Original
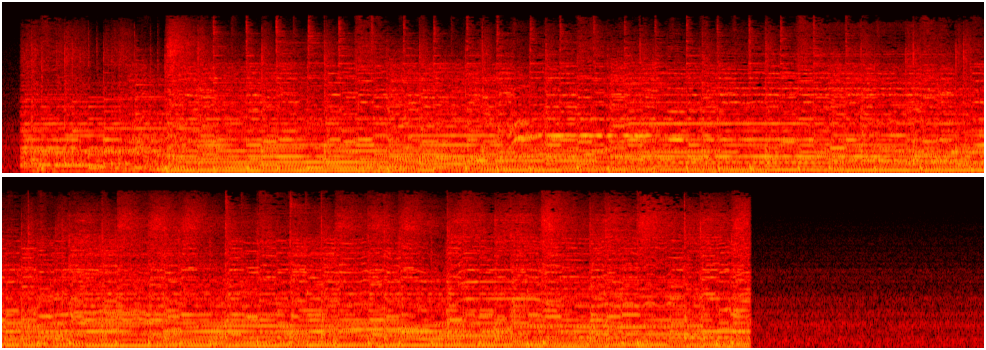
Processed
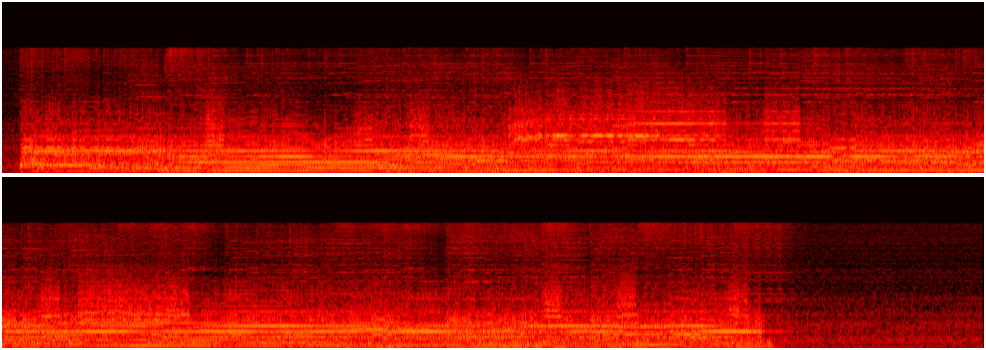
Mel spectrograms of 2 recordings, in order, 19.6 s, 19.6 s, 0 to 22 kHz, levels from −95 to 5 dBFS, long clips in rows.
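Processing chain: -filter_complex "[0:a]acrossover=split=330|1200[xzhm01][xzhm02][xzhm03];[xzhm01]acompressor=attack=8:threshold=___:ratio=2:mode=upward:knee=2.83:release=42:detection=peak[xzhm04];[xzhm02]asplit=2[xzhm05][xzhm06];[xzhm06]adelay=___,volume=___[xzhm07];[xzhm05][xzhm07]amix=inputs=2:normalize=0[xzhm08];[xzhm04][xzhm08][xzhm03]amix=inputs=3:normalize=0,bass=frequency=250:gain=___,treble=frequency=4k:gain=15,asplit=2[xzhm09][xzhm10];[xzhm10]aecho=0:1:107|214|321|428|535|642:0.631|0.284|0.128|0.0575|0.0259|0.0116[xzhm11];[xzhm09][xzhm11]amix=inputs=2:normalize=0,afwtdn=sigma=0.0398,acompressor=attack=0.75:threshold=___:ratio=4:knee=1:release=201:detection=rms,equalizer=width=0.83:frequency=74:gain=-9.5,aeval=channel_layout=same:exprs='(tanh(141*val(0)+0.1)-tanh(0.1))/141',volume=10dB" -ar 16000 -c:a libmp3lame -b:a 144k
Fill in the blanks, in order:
-51dB, 40, -11dB, 3, -41dB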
